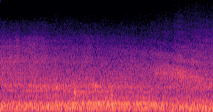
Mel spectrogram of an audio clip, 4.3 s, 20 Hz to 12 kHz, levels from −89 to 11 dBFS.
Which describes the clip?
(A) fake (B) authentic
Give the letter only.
B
